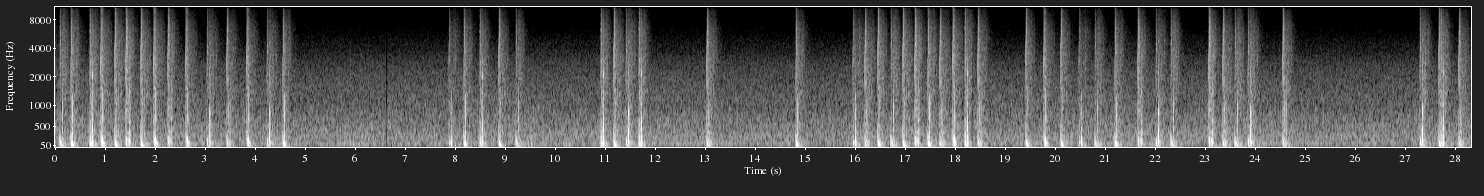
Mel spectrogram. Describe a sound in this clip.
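Footsteps tap quickly across a wooden floor.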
